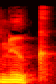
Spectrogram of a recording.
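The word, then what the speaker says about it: Nuuk: It's pronounced nuke.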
